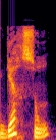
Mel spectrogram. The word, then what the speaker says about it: garçon: Une cuillère à soupe, un garçon. Remember when we get this cédille beneath the C, it will give you the pronunciation S of C. So instead of K, as it should be with O.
